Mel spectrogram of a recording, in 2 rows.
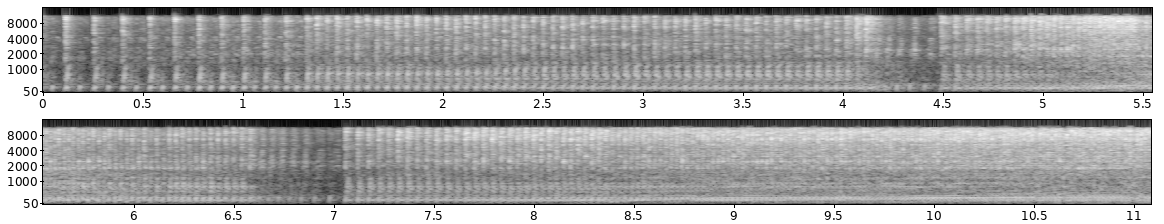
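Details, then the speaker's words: Sunl 110cc ATV on choke, fired from a portable CDI box with a fresh carburetor: a fast, even idle with a steady airy hiss; owner suspects a plugged crankcase line pressurizing the crankcase. Loose head bolts had caused the no-start. "so there we have it I don't know if you guys can hear that hissing sound that probably means yeah my um my crankcase is also plugged up"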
